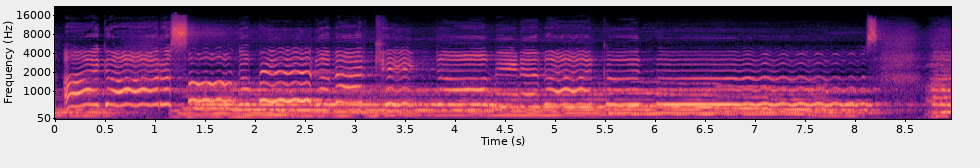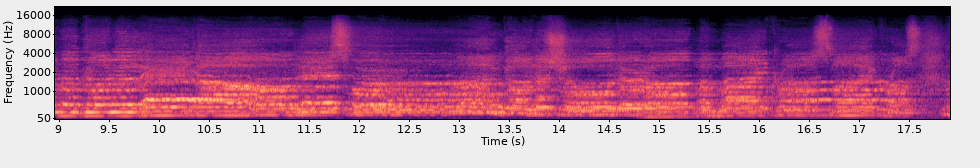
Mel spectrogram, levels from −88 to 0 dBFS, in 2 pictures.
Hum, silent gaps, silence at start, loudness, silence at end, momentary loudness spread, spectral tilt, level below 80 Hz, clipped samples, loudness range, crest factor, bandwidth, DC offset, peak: none; none; 0 s; -19 LUFS; 0 s; 7 LU; -4.5 dB/octave; -60 dBFS; under 0.1%; 4 LU; 14 dB; 16 kHz; under 0.1%; -4 dBFS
